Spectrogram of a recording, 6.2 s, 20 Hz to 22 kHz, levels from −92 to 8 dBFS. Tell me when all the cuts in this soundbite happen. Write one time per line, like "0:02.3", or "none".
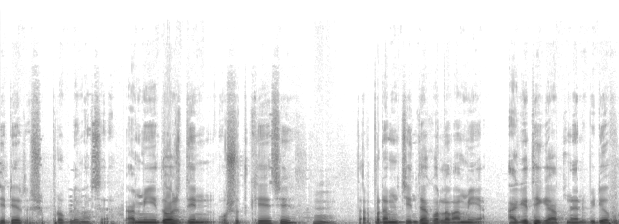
0:01.2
